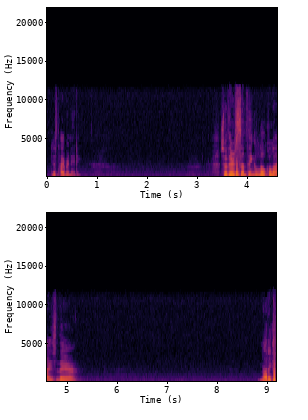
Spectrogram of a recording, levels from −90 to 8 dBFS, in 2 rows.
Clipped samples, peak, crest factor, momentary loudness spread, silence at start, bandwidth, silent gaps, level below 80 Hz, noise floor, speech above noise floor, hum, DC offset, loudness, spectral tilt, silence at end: under 0.1%; -6 dBFS; 30 dB; 21 LU; 0.1 s; 12 kHz; none; -64 dBFS; -68 dBFS; 37 dB; none; under 0.1%; -33 LUFS; -6 dB/octave; 0 s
